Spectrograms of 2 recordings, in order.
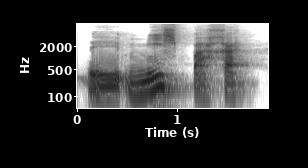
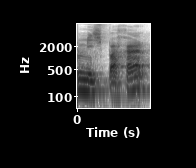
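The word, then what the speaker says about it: מִשְׁפָּחָה: leyendo ahorita este va mis paja es la lectura Miss paja verdad es de mis paja esta palabra mish paja significa familia en hebreo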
